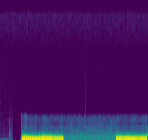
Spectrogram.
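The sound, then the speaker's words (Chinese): A telephone ringback tone heard down the line on a recorded investigative call to Zhongshan Hospital in Shanghai: two steady electronic beeps, each under a second long, separated by a short gap with a faint hum, clear and fairly loud, no voices. “我们再来听另外一段对上海中山医院的调查电话录音。”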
